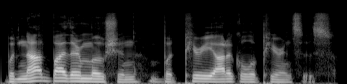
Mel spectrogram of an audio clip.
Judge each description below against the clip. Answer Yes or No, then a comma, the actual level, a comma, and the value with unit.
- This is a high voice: No, low, 125 Hz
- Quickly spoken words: No, average, 140 wpm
